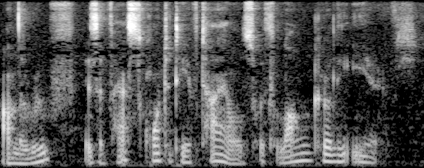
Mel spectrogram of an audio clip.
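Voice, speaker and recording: Soft-spoken and somewhat breathy, a man talks at a fairly slow pace. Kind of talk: ASMR story reading.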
